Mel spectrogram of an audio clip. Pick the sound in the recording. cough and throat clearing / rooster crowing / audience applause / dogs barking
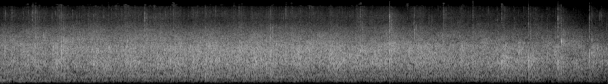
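audience applause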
